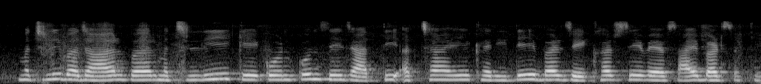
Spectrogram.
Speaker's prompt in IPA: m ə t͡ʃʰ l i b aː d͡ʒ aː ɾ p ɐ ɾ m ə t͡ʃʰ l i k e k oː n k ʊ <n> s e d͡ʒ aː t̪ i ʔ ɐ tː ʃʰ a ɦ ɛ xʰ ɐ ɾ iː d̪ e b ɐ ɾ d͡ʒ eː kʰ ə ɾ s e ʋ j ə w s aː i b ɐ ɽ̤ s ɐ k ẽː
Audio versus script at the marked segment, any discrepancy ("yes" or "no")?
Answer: no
